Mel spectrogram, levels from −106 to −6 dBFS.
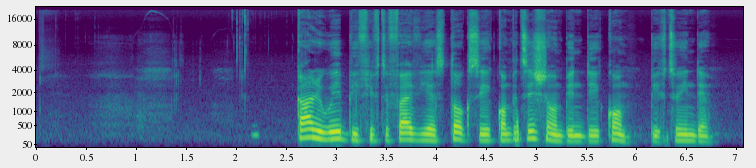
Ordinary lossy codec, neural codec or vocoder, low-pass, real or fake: none; none; none; real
